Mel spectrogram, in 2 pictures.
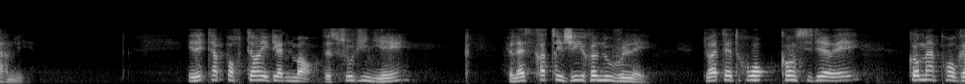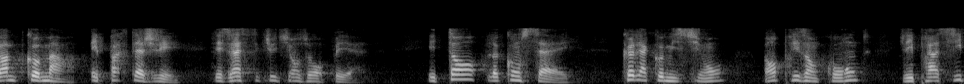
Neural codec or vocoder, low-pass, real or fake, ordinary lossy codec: codec, 16 kHz in and 24 kHz out, 0.6 kbps, FocalCodec, streaming, 4096 codes; 5.4 kHz; fake; AAC, 32 kbps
